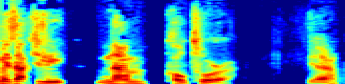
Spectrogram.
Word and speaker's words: Nam Cultura: up with the idea starting off first with nam culture all right so i'm gonna have to correct you there so that the name is actually nam kultura yeah called torah oh okay so we pronounce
